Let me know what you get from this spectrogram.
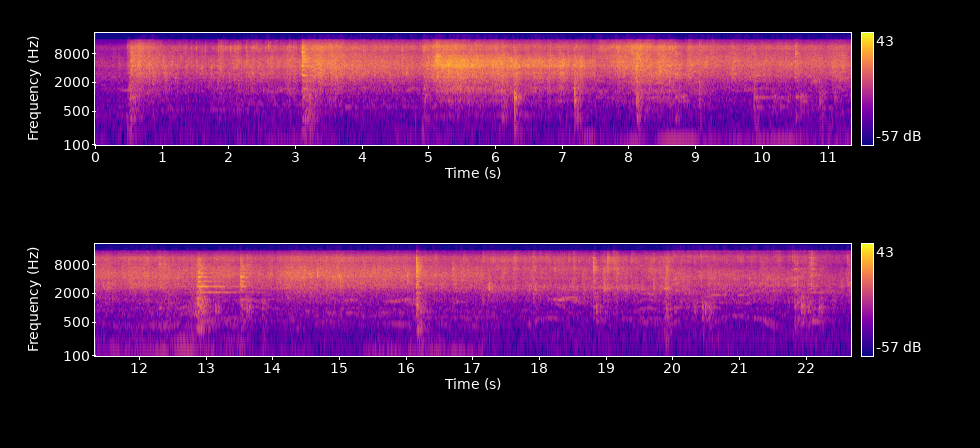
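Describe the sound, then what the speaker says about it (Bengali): Potatoes and onions fry in a hot pan in a home kitchen, giving a steady, close sizzle throughout, broken by scraping spatula strokes and light metallic clinks of utensils against the pan. "আমার আলু পেঁয়াজ দুটোই ভাজা হয়ে গেছে।"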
